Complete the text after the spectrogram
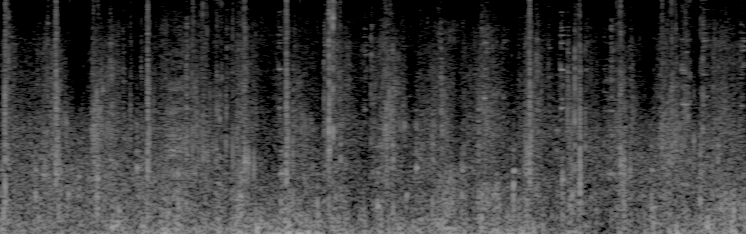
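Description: Footsteps crunch through snow at a steady walking pace.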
